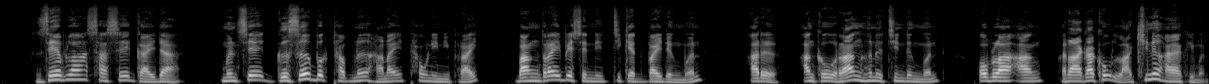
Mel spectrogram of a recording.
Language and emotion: Bodo, angry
